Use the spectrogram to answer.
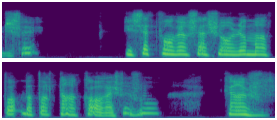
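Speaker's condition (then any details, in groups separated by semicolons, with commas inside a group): Parkinson's disease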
